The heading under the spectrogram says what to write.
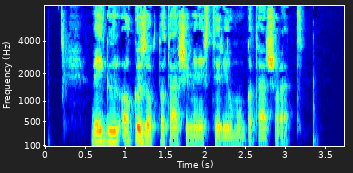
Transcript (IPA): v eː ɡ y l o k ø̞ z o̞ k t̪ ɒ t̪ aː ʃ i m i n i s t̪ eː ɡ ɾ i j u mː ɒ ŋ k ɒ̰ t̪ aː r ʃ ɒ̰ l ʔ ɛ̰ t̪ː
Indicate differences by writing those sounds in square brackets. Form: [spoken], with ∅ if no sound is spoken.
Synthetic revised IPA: v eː ɡ y l [ɒ] k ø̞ z o̞ k t̪ ɒ t̪ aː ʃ i m i n i s t̪ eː [∅] ɾ i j u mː [u] ŋ k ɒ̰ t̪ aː r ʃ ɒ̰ l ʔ ɛ̰ t̪ː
